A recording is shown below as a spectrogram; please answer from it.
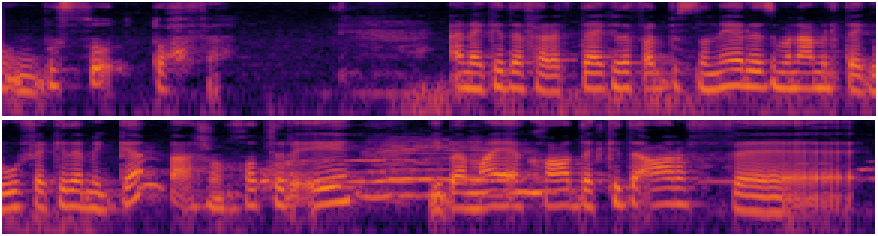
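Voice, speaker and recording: A fast, chatty Egyptian woman leads a home cooking video, talking viewers through every step with lots of fillers. Her voice is a little hoarse from a cold. She records in her home kitchen, with a faint background hum. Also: fairly low pitch. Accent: Egyptian Arabic. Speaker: home cooking channel host. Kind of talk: casual cooking tutorial.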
